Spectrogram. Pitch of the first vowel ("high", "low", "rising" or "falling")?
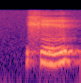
low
